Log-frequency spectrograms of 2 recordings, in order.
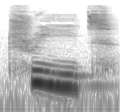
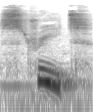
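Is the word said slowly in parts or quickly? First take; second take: slowly; quickly. First: The word is said slowly, part by part. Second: The word is said quickly as one unit. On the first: "اینها رو با توجه به بخش ها آهسته و جدا جدا بگیم" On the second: "و بعد سرعت رو بیشتر میکنیم"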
